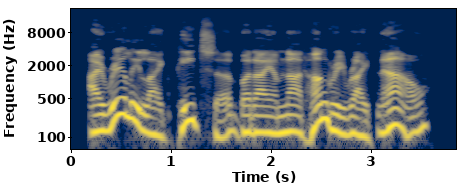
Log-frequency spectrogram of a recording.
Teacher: I am slowing down on right now. I am dragging it out a bit. That is a signal.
